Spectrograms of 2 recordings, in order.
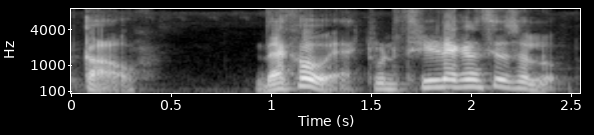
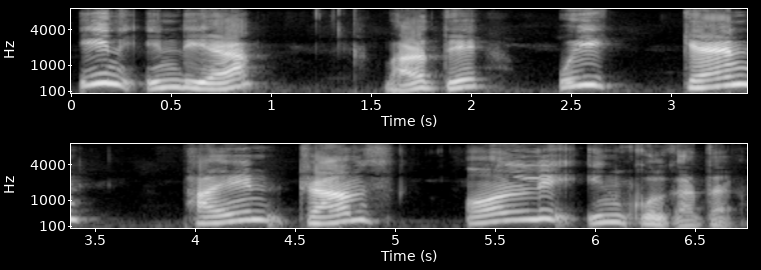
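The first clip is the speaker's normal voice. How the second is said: slow reading; much slower than usual. Shown as a demonstration. Teacher reading exercise sentence.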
